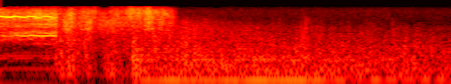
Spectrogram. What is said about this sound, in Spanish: En Las Vegas, retumba la tormenta en el desierto.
